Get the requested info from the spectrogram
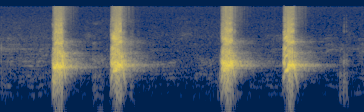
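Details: Fourteen-week-old Pembroke Welsh Corgi puppies barking because they want a toy hidden under the couch: four sharp, clipped barks in two pairs, each pair about half a second apart, with silence between and no other sounds.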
